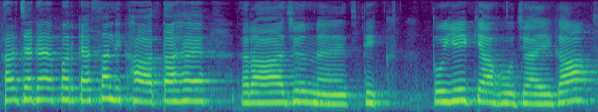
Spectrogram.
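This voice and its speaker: Slow, high-voiced woman teaching grammar. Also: flat delivery. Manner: slow and deliberate, stretching out example words; asks and answers her own questions. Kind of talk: spoken grammar lesson for exam students.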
